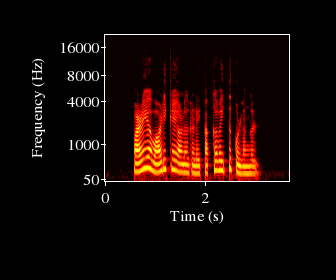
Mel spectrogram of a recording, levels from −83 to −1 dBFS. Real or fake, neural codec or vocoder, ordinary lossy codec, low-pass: fake; autoencoder, 48 kHz, 128 numbers a frame, DAC-VAE, trained on Japanese speech; Opus, 64 kbps; 19.8 kHz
